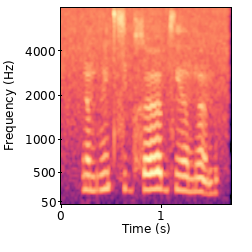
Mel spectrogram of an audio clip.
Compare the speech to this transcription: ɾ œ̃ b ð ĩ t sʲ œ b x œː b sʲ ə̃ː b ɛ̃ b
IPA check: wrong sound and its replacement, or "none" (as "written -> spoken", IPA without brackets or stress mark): ɛ̃ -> œ̃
